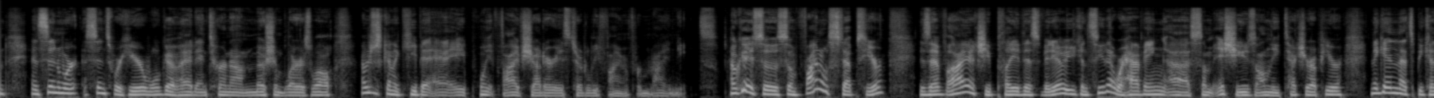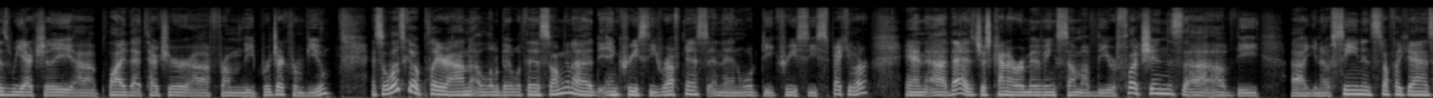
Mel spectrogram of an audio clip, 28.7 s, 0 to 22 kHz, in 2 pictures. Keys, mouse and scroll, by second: 2.3 click, 7.2 ctrl+s, 8.8-10.8 drag, 12.9-13.5 drag, 17.7-20.0 shift+middle drag, 20.0 click, 20.8 middle click, 21.5 click, 21.6-22.3 middle drag, 22.3 click, 23.2 middle click, 23.7 click, 24.4-26.2 middle drag, 26.4 shift+middle click, 26.7 shift+middle click.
